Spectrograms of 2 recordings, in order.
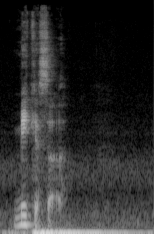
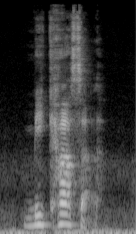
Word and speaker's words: Mikasa: But there's a character whose name is Mikasa, and that's how they say it in the English dub. And I thought, okay, so that sounds about right, how they would probably say it. And I've actually watched some of the Japanese, and they do say it like that. But for some reason, every English fan of this show says Mikasa.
